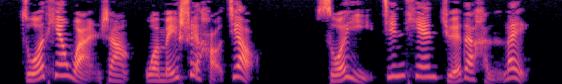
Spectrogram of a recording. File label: stative, Chinese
